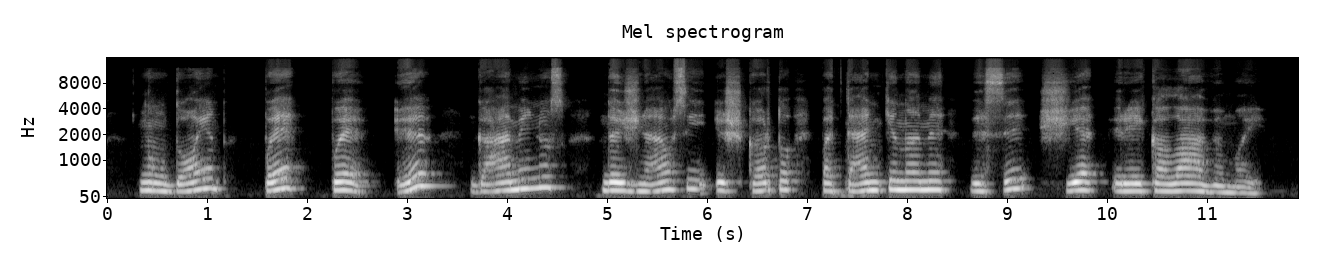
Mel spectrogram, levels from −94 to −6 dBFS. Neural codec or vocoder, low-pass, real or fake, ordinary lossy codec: none; 14.4 kHz; real; Opus, 24 kbps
